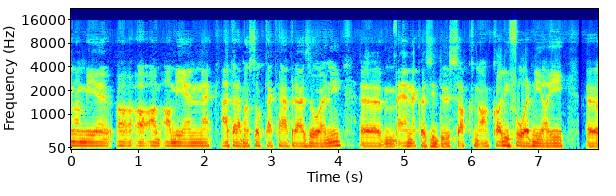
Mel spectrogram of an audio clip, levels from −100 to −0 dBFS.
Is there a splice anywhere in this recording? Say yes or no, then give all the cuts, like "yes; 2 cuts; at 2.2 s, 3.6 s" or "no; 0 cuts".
yes; 2 cuts; at 2.2 s, 6.3 s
